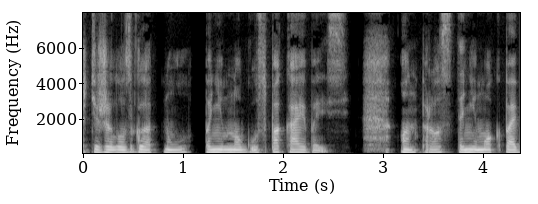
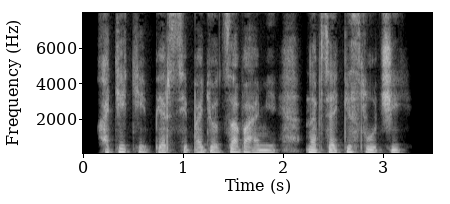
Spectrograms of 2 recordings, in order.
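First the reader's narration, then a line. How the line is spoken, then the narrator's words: Whispered question. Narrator (Russian): шепотом спросила Мэгги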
